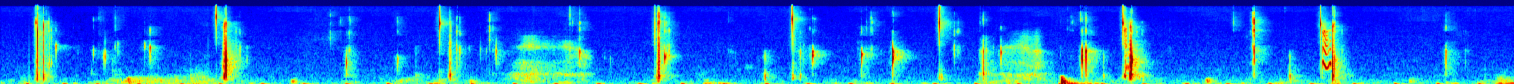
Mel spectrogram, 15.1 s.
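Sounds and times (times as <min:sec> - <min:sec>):
moist squishing: 0:00.3 - 0:02.6, 0:03.3 - 0:06.9, 0:07.6 - 0:11.6
mouth clicks, tics and wet smacking pops: 0:00.3 - 0:02.6, 0:03.2 - 0:06.9, 0:07.6 - 0:13.5, 0:14.4 - 0:14.8.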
